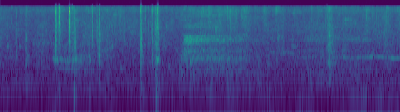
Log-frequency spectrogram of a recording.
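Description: A bird calling faintly in the background, with a few light clicks and knocks.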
